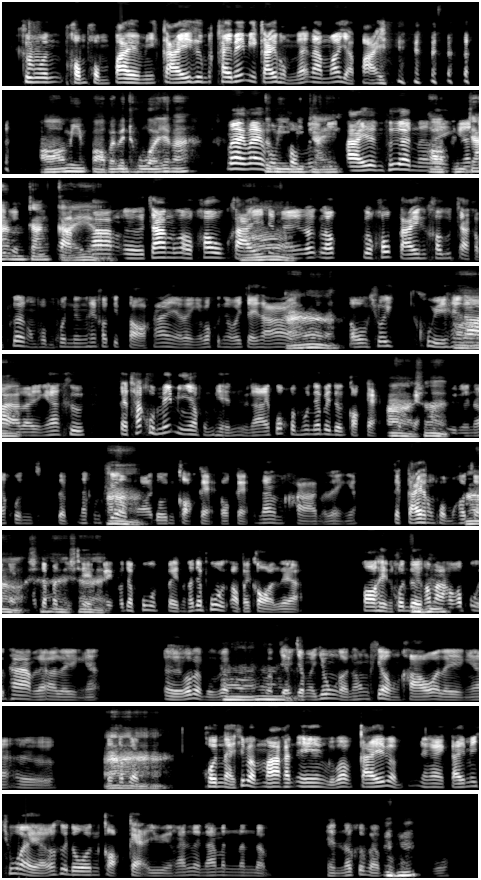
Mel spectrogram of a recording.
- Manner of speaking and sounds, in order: chuckle; in English: "โลคัล"; in English: "โลคัล"
- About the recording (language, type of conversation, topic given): Thai, unstructured, ทำไมข่าวปลอมถึงแพร่กระจายได้ง่ายในปัจจุบัน?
